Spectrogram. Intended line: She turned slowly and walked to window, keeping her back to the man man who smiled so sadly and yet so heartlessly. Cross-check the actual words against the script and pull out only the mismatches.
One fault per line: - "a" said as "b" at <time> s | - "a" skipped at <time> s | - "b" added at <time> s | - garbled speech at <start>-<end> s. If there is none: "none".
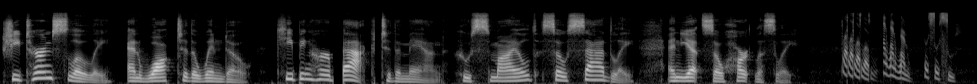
- "the" added at 1.9 s
- "man" skipped at 4.5 s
